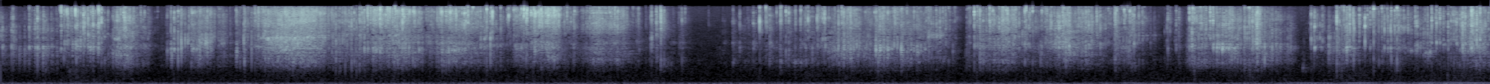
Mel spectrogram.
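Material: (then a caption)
Wood. Fingernails scratch along the ribbed sticks of a hand-sized, hollow hexagonal box made of thin wooden sticks. The result is a dense, continuous, bright scratching and crackling that swells and fades in uneven bursts, over a faint low hum.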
